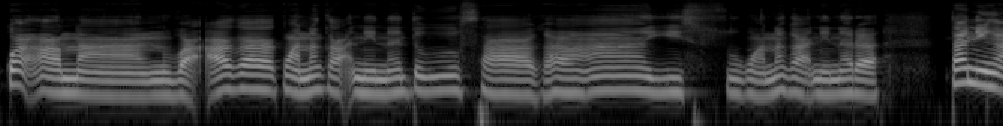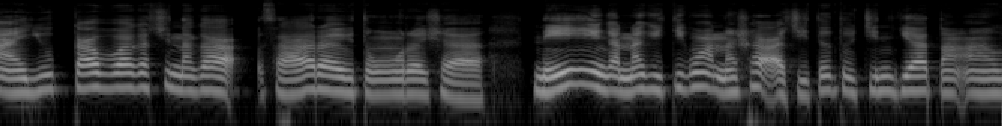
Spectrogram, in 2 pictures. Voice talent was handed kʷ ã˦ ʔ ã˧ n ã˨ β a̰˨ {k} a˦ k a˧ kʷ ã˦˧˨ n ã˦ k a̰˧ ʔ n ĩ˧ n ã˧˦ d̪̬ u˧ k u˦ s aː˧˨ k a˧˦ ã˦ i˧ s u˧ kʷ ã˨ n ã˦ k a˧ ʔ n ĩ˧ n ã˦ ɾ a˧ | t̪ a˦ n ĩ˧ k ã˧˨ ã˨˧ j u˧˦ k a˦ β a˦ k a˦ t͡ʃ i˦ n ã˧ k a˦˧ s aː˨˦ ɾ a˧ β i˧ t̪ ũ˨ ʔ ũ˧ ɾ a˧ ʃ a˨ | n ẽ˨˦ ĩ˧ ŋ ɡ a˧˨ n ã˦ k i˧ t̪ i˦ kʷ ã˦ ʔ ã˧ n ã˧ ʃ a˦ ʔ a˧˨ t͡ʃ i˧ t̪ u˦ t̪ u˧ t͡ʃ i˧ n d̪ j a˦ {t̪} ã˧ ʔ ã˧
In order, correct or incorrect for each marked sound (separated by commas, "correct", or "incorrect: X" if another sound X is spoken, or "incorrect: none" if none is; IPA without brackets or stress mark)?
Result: incorrect: ʔ, correct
